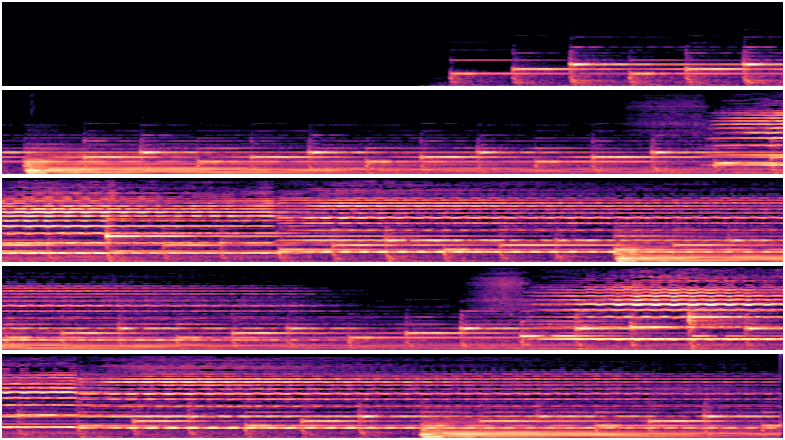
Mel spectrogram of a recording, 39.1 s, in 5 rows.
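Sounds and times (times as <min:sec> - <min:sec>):
piano: 0:04.2 - 0:39.0.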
